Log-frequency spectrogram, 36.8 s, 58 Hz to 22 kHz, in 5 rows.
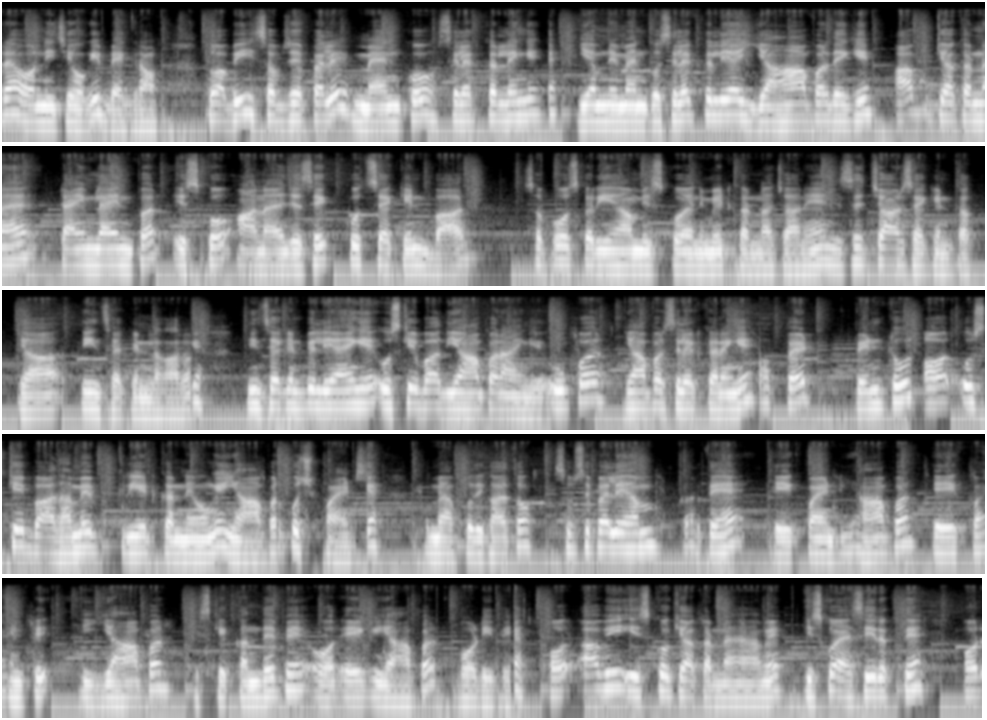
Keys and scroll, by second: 17.3 super+=.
